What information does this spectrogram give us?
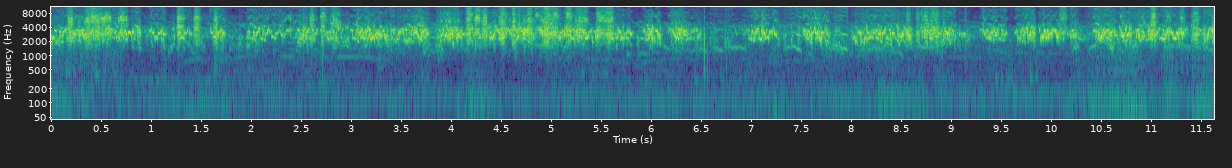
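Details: Pet budgerigars chirp and warble continuously, a bright, scratchy, overlapping chatter with intermittent brief pauses toward the end.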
